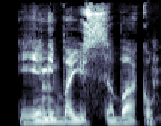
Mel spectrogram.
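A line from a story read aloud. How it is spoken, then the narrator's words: Calm. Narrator (Russian): спокойно сказал я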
